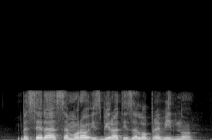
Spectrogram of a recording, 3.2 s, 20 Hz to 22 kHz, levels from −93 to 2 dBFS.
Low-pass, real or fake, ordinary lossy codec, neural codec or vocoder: none; real; none; none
